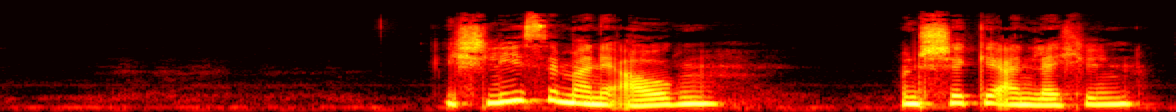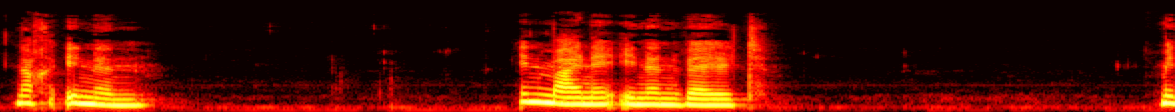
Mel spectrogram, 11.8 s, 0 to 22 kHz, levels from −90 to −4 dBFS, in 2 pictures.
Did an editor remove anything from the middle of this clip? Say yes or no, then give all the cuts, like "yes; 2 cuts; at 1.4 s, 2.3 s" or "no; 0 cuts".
no; 0 cuts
